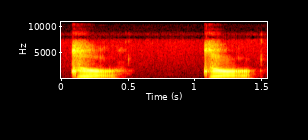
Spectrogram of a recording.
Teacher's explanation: your back of your tongue is making the G as the front of the tongue is curled back for the r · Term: gr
